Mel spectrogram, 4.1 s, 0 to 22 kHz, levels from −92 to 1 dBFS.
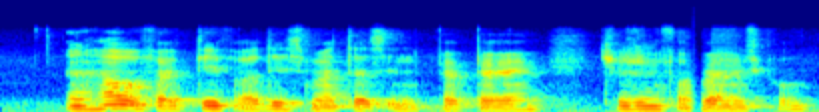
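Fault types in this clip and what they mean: Burst of packet loss: a run of packets went missing or arrived too late at 3.43 s, so the receiver stretched the last received speech for about 59 ms while fading it down, then jumped ahead at 3.51 s, skipping 60 ms of speech.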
